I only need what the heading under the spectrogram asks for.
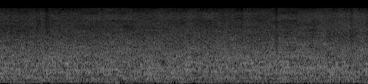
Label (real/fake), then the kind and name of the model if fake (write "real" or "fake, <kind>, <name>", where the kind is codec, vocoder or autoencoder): fake, codec, SNAC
